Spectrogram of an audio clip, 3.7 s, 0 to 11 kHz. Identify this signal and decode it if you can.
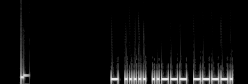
Morse code, heard as a keyed tone, about 34 wpm, 700 Hz. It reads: T529
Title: Numbers - Contest Style - 4-Digit 35wpm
